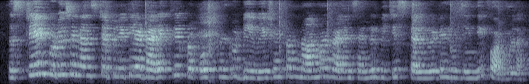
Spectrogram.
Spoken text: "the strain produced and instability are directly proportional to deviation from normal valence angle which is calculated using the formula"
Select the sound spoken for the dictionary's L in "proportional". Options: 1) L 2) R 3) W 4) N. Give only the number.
4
